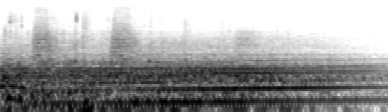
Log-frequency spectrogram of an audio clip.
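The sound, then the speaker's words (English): A car engine roars steadily, a loud sustained drone with a low harmonic hum, as the car speeds through the streets toward a hospital before the sound fades slightly at the end. “Jones is behind the wheel of his car, speeding through the streets towards the hospital”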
